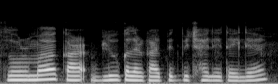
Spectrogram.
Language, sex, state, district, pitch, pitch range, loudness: Wancho, female, Arunachal Pradesh, Longding, 195 Hz, 185-205 Hz, -14 LUFS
